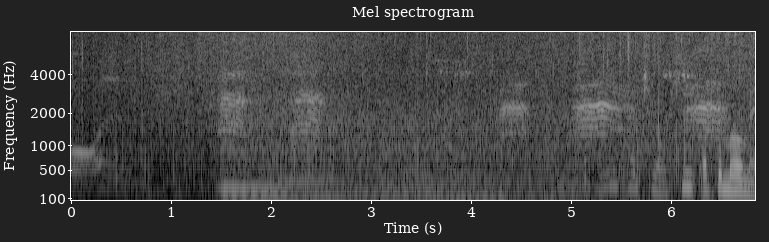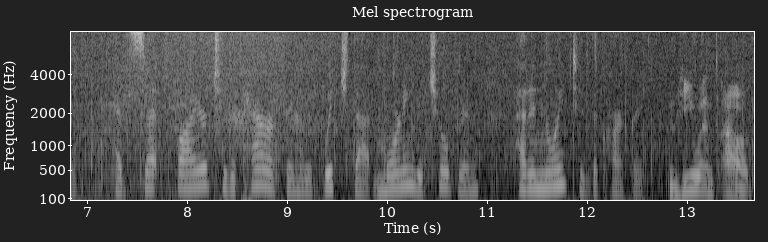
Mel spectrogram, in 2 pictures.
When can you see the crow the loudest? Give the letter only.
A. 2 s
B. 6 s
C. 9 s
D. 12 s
A.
